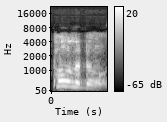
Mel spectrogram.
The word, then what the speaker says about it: Polidore: Yeah, SHOUTOUTS the Griot Polador. Okay. SHOUTOUTS the Griot Polador.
